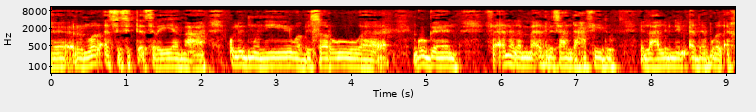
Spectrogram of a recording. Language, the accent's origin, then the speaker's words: Arabic; Arab el-Raml, Monufia Governorate, Egypt; وكان مجتمعين كلهم بيسمعوا زين العابدين فؤاد هذا الهرم في قريتي عرب الرمل امبارح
